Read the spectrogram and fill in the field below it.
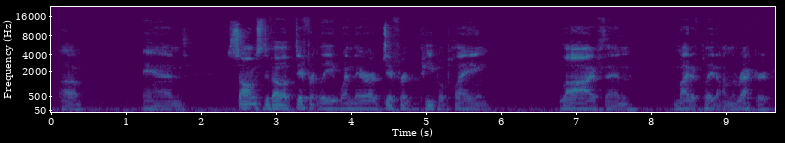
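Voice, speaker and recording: A man with an American accent speaks at a very deep, low pitch, somewhat breathy, with fairly even intonation. His pace is fairly slow with long, frequent pauses, and the room echo is audible. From New York, Rockland County suburbs. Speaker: musician. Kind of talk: casual chat.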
